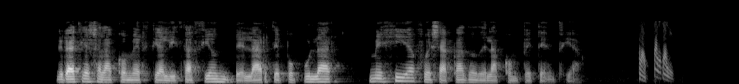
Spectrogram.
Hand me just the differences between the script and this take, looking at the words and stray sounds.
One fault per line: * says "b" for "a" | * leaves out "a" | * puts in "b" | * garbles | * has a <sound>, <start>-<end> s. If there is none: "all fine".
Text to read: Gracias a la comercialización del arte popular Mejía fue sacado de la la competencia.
* leaves out "la"
* has a chirp, 6.4-6.8 s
